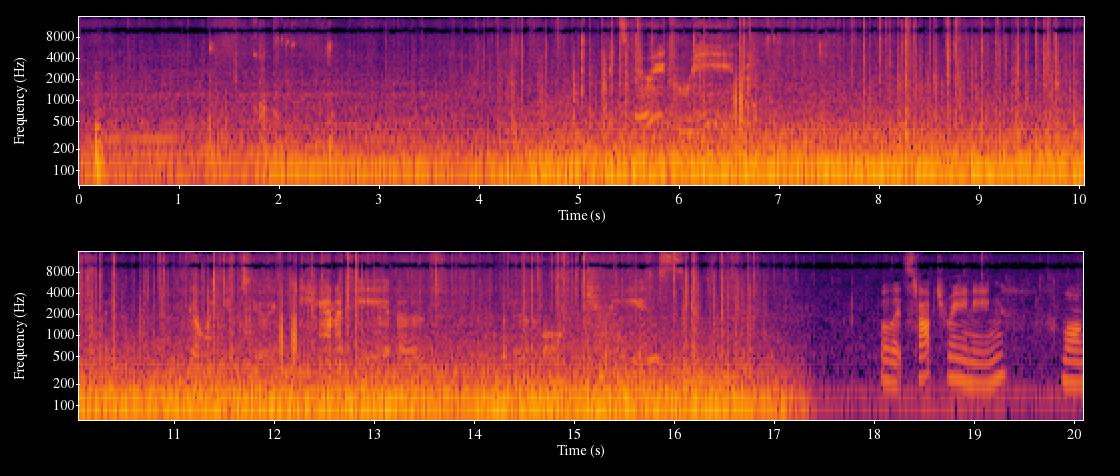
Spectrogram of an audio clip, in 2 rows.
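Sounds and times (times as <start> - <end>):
tyres and engine rumble: 0.0 - 20.0.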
